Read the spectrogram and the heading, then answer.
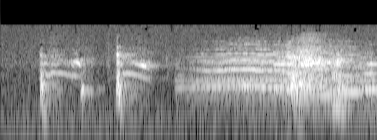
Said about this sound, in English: I had just taken out my notebook and pencil to jot down an idea when somebody on the cot next to mine began coughing, and I turned my head.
